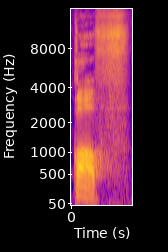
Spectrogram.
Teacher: এটা হচ্ছে কফ জিহ্বার একেবারে গোড়া থেকে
